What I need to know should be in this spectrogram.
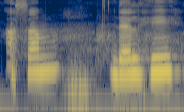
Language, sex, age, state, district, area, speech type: Assamese, female, 60+, Assam, Tinsukia, rural, spontaneous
